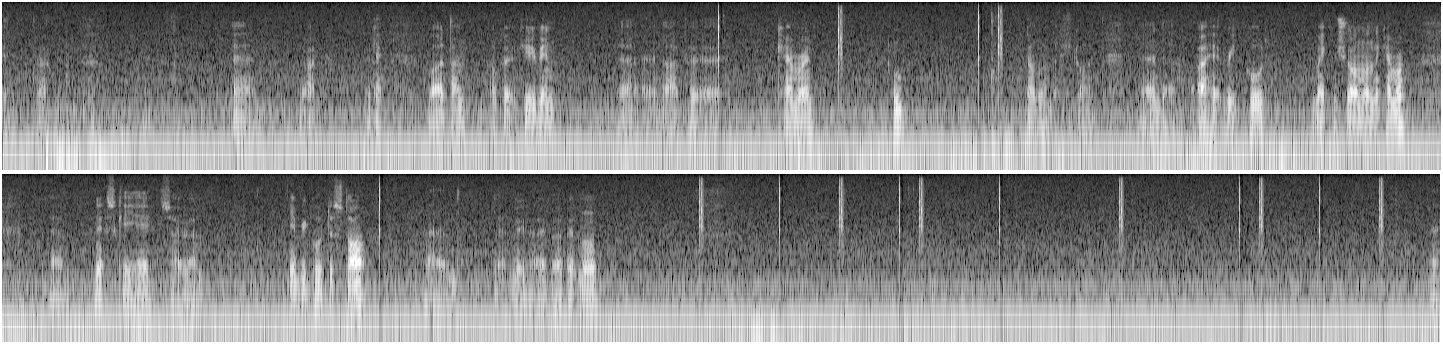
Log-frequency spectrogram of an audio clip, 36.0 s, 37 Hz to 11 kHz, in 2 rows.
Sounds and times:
Speech: 0.0 - 0.6, 2.9 - 4.8, 5.4 - 7.0, 7.7 - 9.0, 9.7 - 10.2, 11.1 - 11.4, 12.8 - 15.8, 16.4 - 17.6, 18.6 - 20.5, 21.6 - 22.6, 23.3 - 25.5.

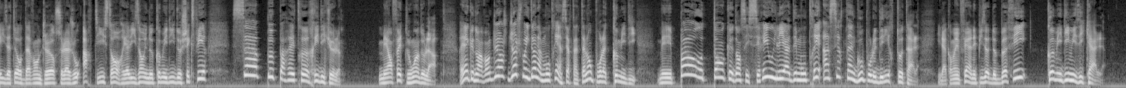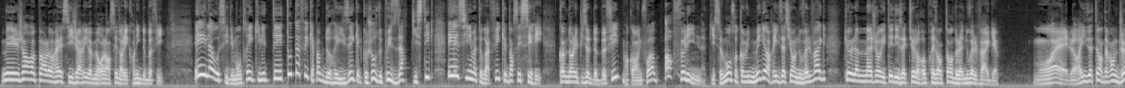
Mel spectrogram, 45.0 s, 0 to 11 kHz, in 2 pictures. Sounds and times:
Speech: 0.0 - 6.9, 7.6 - 25.8, 26.4 - 42.6, 43.2 - 45.0.

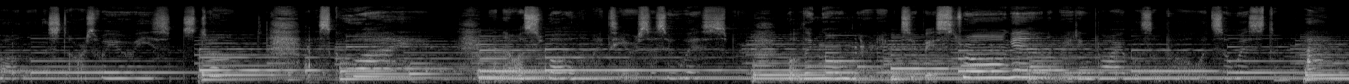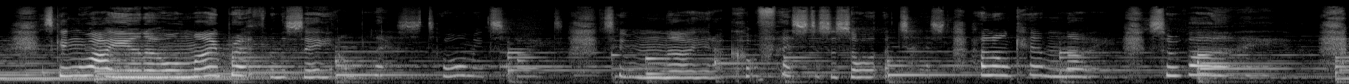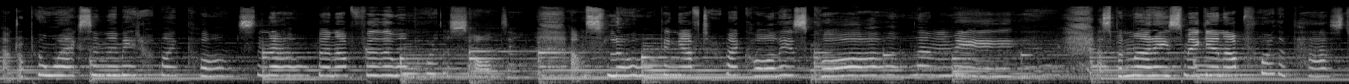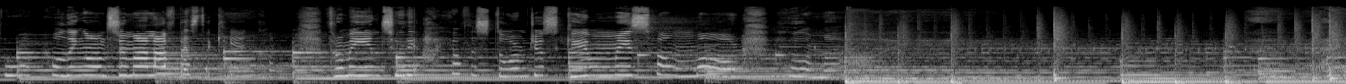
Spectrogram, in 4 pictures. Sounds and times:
Music: 0.0 - 53.9.

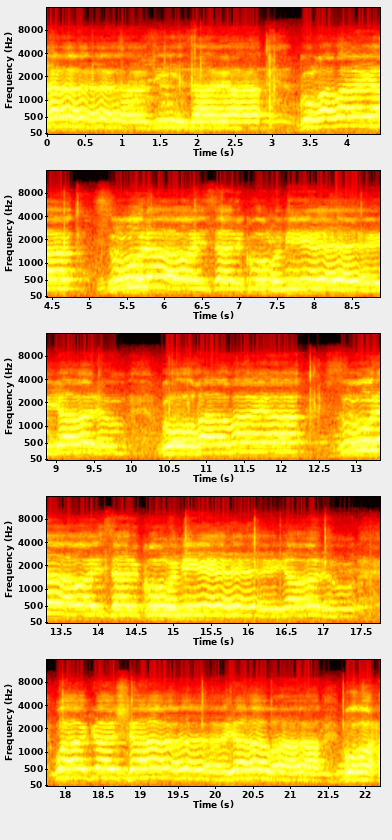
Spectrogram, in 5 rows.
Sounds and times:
Chant: 0.0 - 22.2.

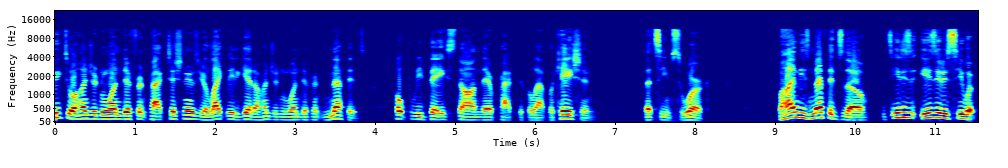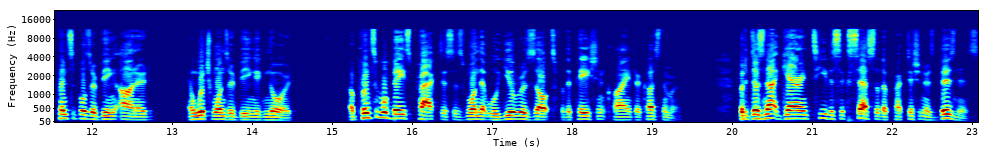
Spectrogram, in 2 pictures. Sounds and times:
Male speech, man speaking: 0.0 - 6.8, 7.4 - 8.2, 9.1 - 14.6, 15.2 - 19.4, 20.1 - 23.0
Narration, monologue: 0.0 - 23.0.

